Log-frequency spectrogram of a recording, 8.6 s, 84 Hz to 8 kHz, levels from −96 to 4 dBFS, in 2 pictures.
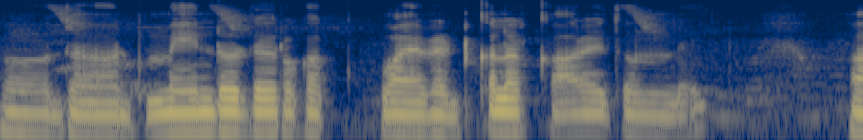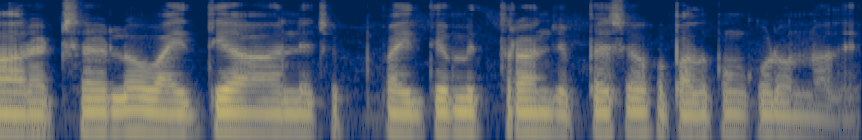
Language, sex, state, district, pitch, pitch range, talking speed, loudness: Telugu, male, Andhra Pradesh, Visakhapatnam, 105 Hz, 100-110 Hz, 140 wpm, -32 LUFS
